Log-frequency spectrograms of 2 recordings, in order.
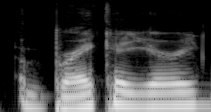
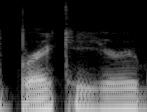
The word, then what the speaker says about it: brachyury: But Langman, the chiropractic board, still call it the brachyury gene. I call it brachy. That's how I learned is brachyury, but it really should be pronounced brack, like back.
